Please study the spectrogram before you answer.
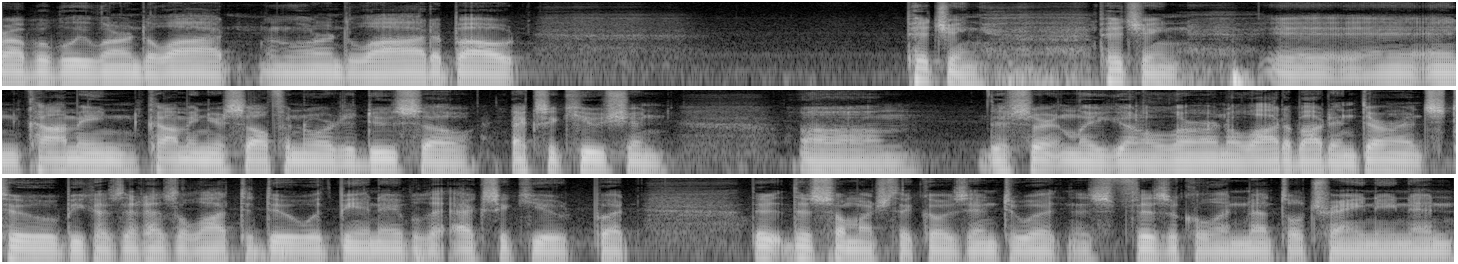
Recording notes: postgame, CWS Final press conference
